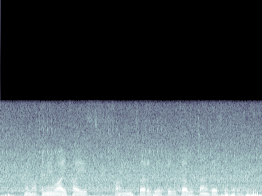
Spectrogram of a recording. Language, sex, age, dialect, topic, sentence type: Hindi, male, 18-24, Awadhi Bundeli, banking, question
